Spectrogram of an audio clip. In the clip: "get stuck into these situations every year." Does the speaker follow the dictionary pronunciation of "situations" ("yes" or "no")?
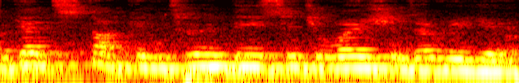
yes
